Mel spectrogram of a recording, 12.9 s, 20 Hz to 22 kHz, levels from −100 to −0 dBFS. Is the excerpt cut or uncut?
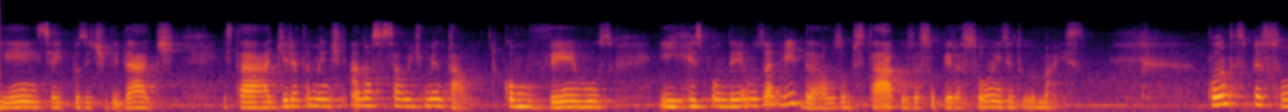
cut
